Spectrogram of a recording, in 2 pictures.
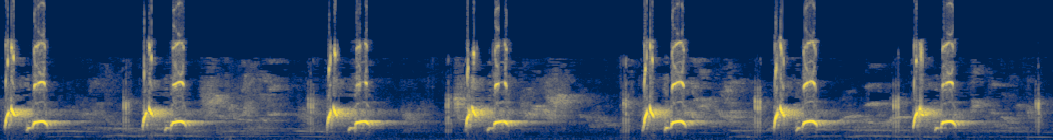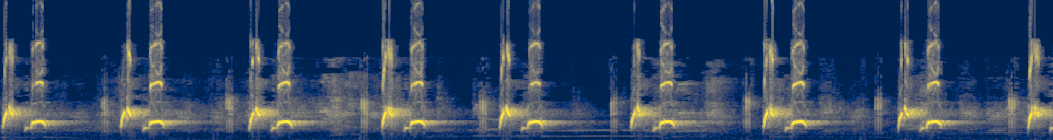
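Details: Lure recording of an Ashy tailorbird delivering a long, fairly steady run of about nineteen loud, clipped chirps, each a quick downward-slurred note with bright overtones, coming roughly twice a second over a clean, quiet background.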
